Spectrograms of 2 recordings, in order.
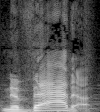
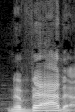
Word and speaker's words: Nevada: That is on, or no, Nevada. Nevada. I was, a fan wrote into me and said, you're pronouncing it wrong.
